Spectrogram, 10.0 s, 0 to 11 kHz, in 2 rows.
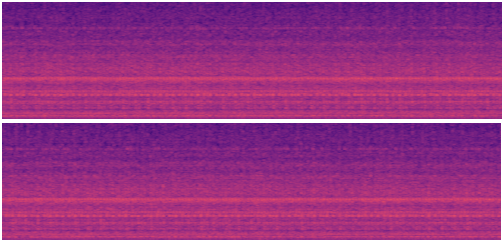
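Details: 2014 Kia Forte5 2.0 GDI, 41,000 miles, synthetic Amsoil 5W-30, cold start in May 2017, recorded on the camcorder's built-in mic: even cold idle with crisp ticking about four times a second; ordinary direct-injection injector noise.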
